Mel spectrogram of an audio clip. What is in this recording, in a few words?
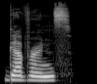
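"governs", American English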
